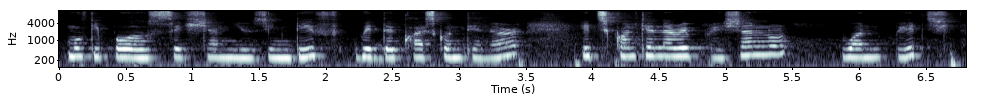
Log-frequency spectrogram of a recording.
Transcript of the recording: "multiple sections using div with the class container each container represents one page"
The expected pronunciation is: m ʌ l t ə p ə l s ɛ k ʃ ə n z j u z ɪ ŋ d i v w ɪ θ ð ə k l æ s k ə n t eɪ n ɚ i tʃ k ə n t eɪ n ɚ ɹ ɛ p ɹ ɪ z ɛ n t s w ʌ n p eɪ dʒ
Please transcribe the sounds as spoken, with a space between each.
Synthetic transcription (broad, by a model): m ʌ l t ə p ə l s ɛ k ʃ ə n j u z ɪ ŋ d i f w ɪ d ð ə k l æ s k ə n t eɪ n ɚ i s k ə n t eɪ n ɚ ɹ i p ɹ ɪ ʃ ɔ n w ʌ n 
